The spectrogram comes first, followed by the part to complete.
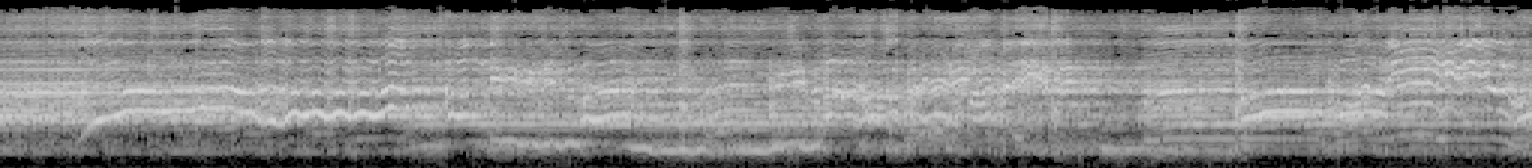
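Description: A recorded song with a woman singing, her held notes wavering in a strong vibrato, played back through small laptop speakers and sounding thin, with almost no bass.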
